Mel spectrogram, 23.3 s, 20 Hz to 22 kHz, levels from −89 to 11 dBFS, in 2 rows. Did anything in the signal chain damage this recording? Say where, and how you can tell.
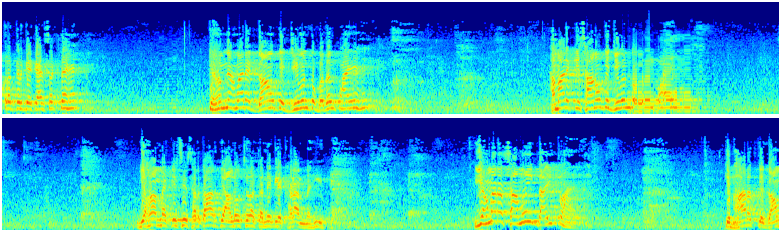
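Yes. Robotic sound from repeated short buffers, 2.30–2.70 s and 9.39–10.67 s. A rigid 133 Hz buzz. Likely a starved buffer looping 7.5 ms chunks.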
